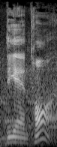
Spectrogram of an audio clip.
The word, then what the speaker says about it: Danton: A lot of people are saying Deanton, which he told us, yeah, that's actually not wrong.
